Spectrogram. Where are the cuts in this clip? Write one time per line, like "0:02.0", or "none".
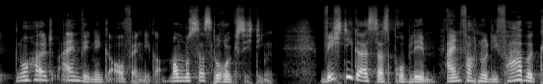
0:02.1
0:04.4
